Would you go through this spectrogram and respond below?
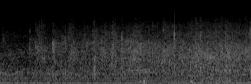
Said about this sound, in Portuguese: Eu vou pedir duas salvas de palmas.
